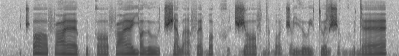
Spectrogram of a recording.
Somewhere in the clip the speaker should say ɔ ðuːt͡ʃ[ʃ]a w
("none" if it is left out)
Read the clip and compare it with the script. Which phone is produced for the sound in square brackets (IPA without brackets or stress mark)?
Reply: ʃ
